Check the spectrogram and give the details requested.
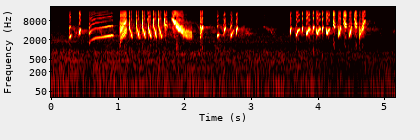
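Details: Wild European goldfinch song, played to lure passing goldfinches down or to teach young birds: rapid liquid twitters, rising whistled slurs and buzzy clusters in quick bursts, over a low steady hum.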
